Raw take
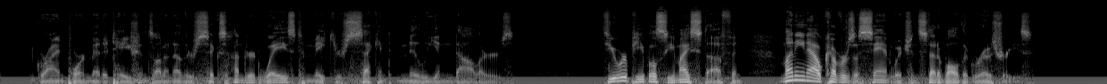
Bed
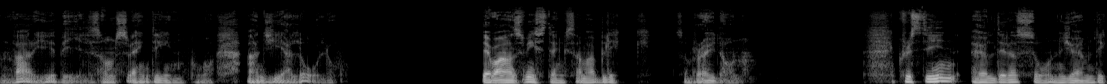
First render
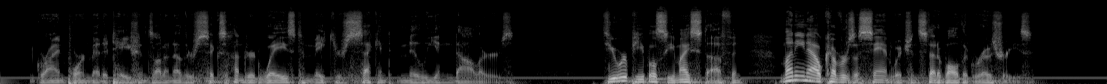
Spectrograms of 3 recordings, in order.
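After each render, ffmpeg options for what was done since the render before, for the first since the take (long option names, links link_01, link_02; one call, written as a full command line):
ffmpeg -i in.wav -af "bandreject=frequency=50:width_type=h:width=4,bandreject=frequency=100:width_type=h:width=4,bandreject=frequency=150:width_type=h:width=4,bandreject=frequency=200:width_type=h:width=4,bandreject=frequency=250:width_type=h:width=4" out.wav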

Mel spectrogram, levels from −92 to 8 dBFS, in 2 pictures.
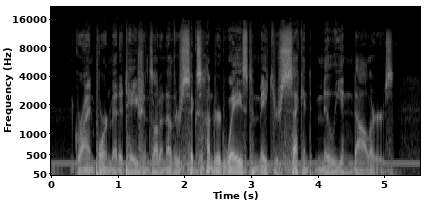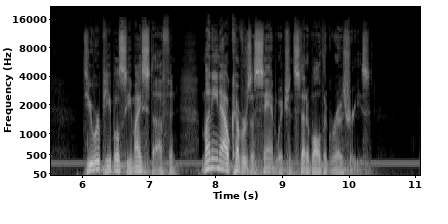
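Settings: ffmpeg -i in.wav -filter_complex "[0:a]asettb=1/sr,asplit=3[link_01][link_02][link_03];[link_01]atrim=end=4.484[link_04];[link_02]atrim=start=4.48:end=6.13,asetpts=PTS-STARTPTS,afade=type=in:duration=0.004:curve=qsin,afade=type=out:start_time=1.646:duration=0.004:curve=qsin,lowpass=frequency=11000:width=0.5412,lowpass=frequency=11000:width=1.3066[link_05];[link_03]atrim=start=6.126[link_06];[link_04][link_05]acrossfade=duration=0.004:curve1=hsin:curve2=qsin[link_07];[link_07][link_06]acrossfade=duration=0.004:curve1=qsin:curve2=hsin" out.wav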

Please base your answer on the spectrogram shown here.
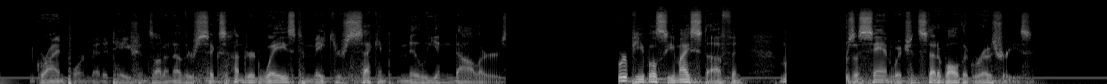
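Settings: ffmpeg -i in.wav -filter_complex "[0:a]asplit=6[link_01][link_02][link_03][link_04][link_05][link_06];[link_01]atrim=end=0.71,asetpts=PTS-STARTPTS,afade=type=out:start_time=0.706:duration=0.004:curve=hsin:silence=0.211349[link_07];[link_02]atrim=start=0.71:end=5.06,asetpts=PTS-STARTPTS,afade=type=in:duration=1.25:silence=0.211349,afade=type=out:start_time=4.346:duration=0.004:curve=hsin[link_08];[link_03]atrim=start=5.06:end=6.19,asetpts=PTS-STARTPTS,volume=0[link_09];[link_04]atrim=start=6.19:end=7.86,asetpts=PTS-STARTPTS,afade=type=in:duration=0.004:curve=hsin,afade=type=out:start_time=1.666:duration=0.004:curve=hsin[link_10];[link_05]atrim=start=7.86:end=8.46,asetpts=PTS-STARTPTS,volume=0[link_11];[link_06]atrim=start=8.46,asetpts=PTS-STARTPTS,afade=type=in:duration=0.004:curve=hsin[link_12];[link_07][link_08][link_09][link_10][link_11][link_12]concat=n=6:v=0:a=1" out.wav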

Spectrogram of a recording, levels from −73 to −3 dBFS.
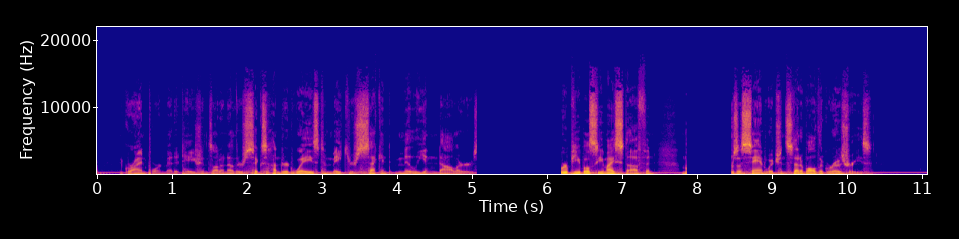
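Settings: ffmpeg -i in.wav -af "volume=10dB,alimiter=limit=-1dB:level=0:latency=1" out.wav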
